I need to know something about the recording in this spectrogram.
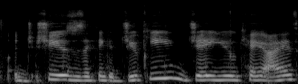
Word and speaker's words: Juki: She uses, I think, a Juki, J-U-K-I is how you pronounce it.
